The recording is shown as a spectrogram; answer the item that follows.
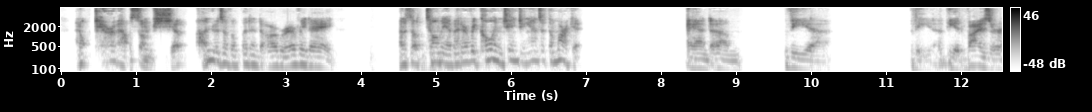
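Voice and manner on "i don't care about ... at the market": quick, pitched-up, angry hissed delivery. The syndic answers an advisor whispering to him, angry hiss. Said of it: "kind of angrily hiss".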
